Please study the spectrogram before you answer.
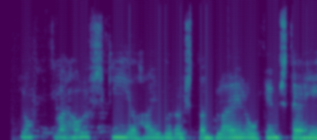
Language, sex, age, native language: Icelandic, male, 14, Icelandic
